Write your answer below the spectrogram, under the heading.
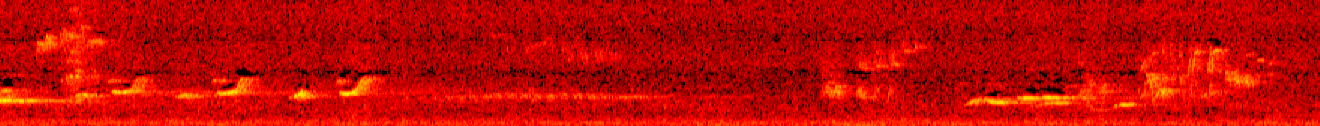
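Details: Evening bird sounds: short high chirps repeated in a loose sequence, a pause with a faint drawn-out whistle, then another cluster of quick twittering notes.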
